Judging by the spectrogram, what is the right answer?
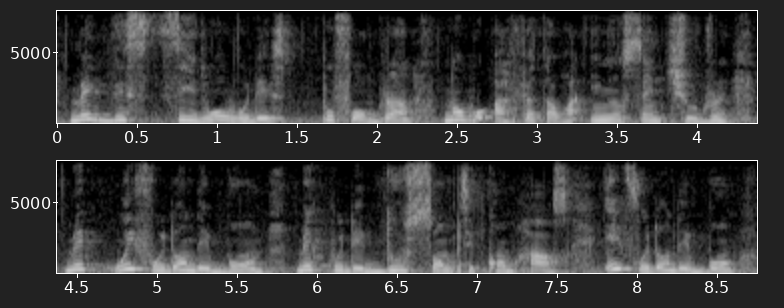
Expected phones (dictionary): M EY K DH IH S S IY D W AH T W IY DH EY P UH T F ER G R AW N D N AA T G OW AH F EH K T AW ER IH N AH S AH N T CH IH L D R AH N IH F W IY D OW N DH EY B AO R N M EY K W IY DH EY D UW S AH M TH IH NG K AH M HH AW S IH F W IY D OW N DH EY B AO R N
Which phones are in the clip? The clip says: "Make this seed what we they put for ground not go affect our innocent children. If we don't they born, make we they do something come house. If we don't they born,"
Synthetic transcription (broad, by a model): M EY K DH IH S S IY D W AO W IY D EY P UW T F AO G R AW N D N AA G OW AH F EH K T AW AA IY N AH S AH N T CH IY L D R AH N IH F W IY D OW N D EY B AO N M EY K W IY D EY D UW S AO M T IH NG K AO M HH AW S IH F W IY D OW N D EY B AO N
